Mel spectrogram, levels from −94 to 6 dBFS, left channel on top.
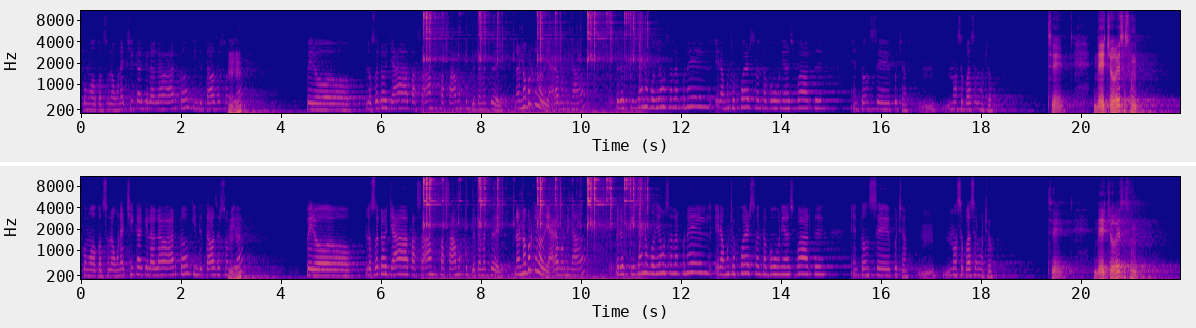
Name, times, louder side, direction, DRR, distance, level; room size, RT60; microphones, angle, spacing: voice 1, 0.0-3.2 4.5-10.4 10.7-14.9 15.4-18.2, right 4 dB, 55° right, 9 dB, 0.8 m, -51 dB
sound 1, 6.8-11.3, right 8 dB, 15° right, 0.6 m, -37 dB
voice 2, 20.3-21.1, left 4 dB, 65° left, 10 dB, 0.7 m, -39 dB
28.5 x 28.5 x 7.2 m, 2.7 s
head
